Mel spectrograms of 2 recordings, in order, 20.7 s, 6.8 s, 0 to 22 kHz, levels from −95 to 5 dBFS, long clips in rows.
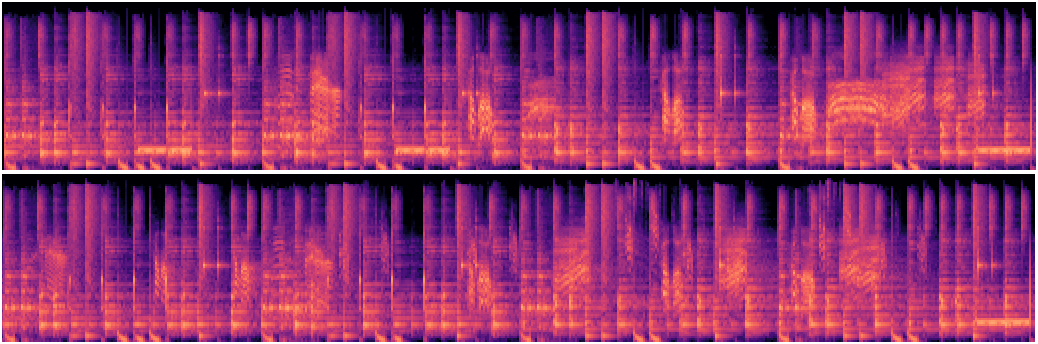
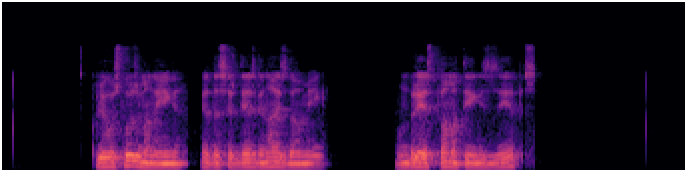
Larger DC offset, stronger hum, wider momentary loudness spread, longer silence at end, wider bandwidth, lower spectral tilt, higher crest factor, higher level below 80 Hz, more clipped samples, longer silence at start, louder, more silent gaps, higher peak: neither; neither; second, 7 LU vs 10 LU; second, 0 s vs 1.5 s; first, 18.5 kHz vs 7.8 kHz; second, -2.5 dB/octave vs -7.5 dB/octave; about the same, 18 dB vs 18 dB; first, -38 dBFS vs -60 dBFS; neither; second, 0.05 s vs 0.95 s; first, -18 LUFS vs -33 LUFS; second, none vs 3.46-3.92 s; first, -2 dBFS vs -18 dBFS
